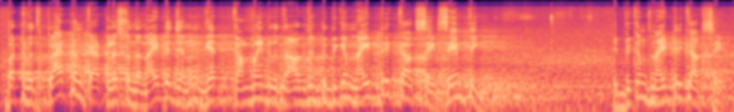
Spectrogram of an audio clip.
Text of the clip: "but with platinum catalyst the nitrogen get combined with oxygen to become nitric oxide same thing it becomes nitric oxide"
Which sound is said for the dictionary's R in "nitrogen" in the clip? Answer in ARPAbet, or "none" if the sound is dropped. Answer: R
